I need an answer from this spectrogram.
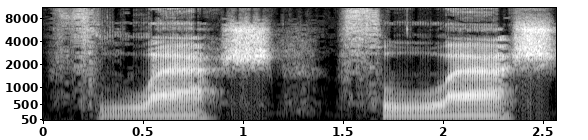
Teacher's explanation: sometimes i think the a sound could still benefit from having a higher tongue raise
